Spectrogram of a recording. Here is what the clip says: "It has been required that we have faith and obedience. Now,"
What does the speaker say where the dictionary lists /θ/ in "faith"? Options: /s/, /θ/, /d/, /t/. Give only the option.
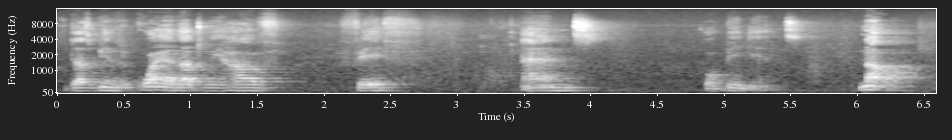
/θ/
